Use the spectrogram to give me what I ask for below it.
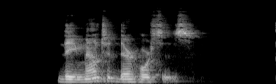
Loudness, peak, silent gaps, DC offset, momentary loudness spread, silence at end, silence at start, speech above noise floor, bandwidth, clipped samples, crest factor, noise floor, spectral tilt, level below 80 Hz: -18 LUFS; -2 dBFS; none; under 0.1%; 4 LU; 0.8 s; 0.6 s; 67 dB; 13 kHz; under 0.1%; 18 dB; -84 dBFS; -4 dB/octave; -62 dBFS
